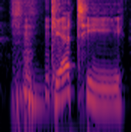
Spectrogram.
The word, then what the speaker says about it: Geddy: the song to ask getty which is spelled like gettysburg not getting gettysburgly yeah as we know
